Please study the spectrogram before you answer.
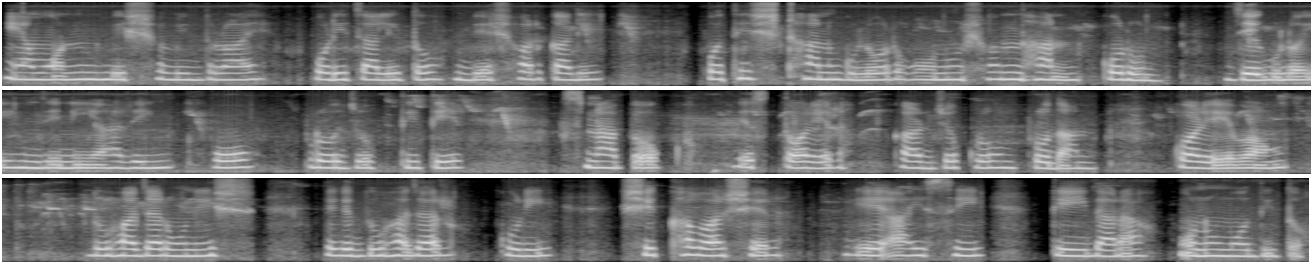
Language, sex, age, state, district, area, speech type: Bengali, female, 18-30, West Bengal, Birbhum, urban, read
